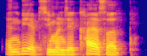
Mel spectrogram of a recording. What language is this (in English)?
Marathi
